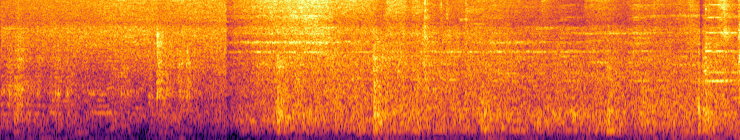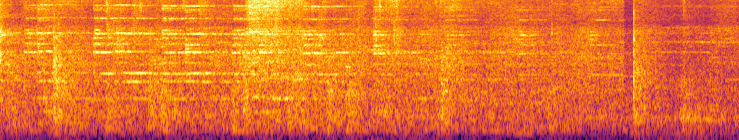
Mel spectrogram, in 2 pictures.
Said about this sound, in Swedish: Där rycker tåget så sakta ligger igång utifrån Sankt Olofs station.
